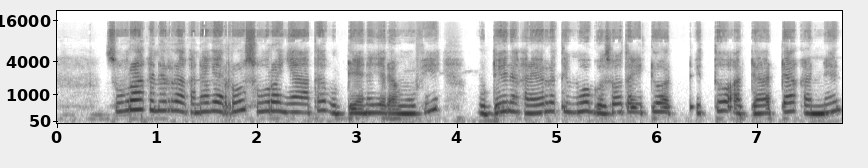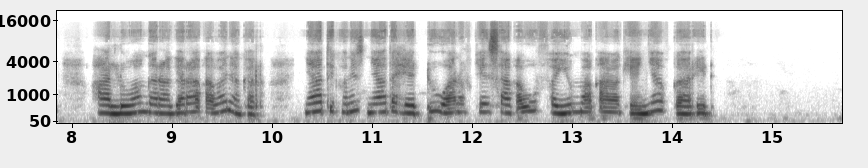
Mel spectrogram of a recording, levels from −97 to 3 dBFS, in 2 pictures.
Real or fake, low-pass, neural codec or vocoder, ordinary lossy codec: real; 14.4 kHz; none; Opus, 16 kbps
